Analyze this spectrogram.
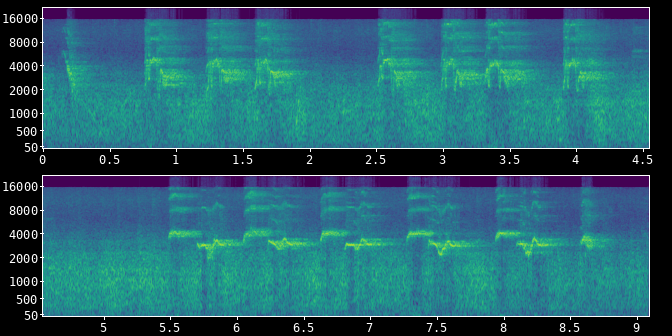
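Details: Javan myna masteran song set against rain for training caged birds to sing and talk. Many short whistled and harsh notes repeat in clusters, some dipping in pitch, with constant rain hiss behind.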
